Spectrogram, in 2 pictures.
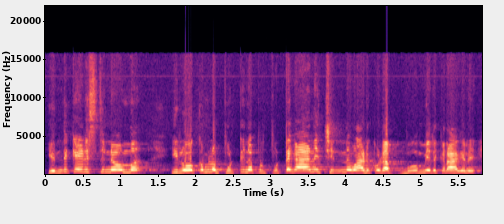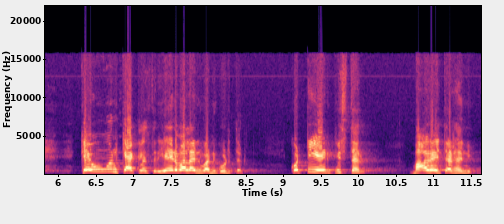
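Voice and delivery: high, loud impassioned sermon; fervent preaching. Real, not acted. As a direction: plead loudly with the listeners. (ఉద్వేగంగా బిగ్గరగా బోధించడం)

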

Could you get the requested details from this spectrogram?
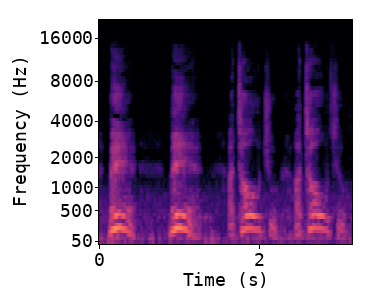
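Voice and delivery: high-pitched, punchy retold rant; loud first words, then insistent; heated scolding. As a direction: act out an angry son. Son rants at fallen mother.

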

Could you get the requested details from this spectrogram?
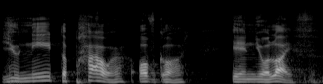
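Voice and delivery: usual speaking voice

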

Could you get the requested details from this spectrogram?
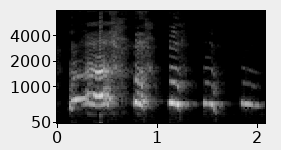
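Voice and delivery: high hammed-up boo-hoo wail; theatrical loud crying; loud sobbing. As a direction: bawl in loud, high bursts. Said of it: "Sobbing loudly".

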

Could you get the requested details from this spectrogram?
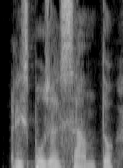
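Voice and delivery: usual speaking voice

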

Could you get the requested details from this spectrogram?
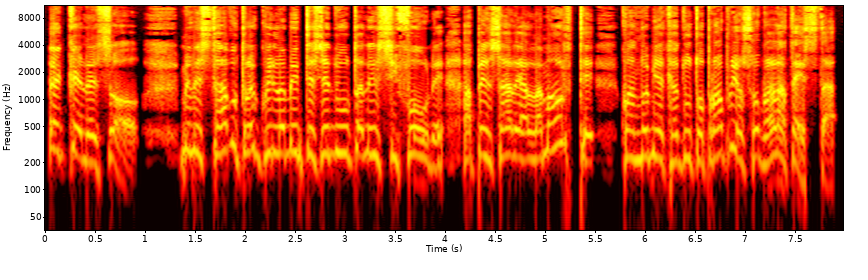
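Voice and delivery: a self-pitying ghost telling her grievance. Acted. Ghost girl explaining to Harry how the book fell, high sulky whine.

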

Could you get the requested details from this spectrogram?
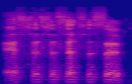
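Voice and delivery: "S, S, S" as soft lisped hissing; mock lisp. Friend making fun of another's speech, "S" repeated with a mock lisp. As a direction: imitate a lisp on each quiet "S".

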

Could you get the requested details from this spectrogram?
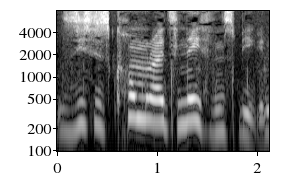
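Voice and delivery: put-on Russian accent. Vlogger introduces himself as Comrade Nathan, Russian accent. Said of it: "my Russian accent".

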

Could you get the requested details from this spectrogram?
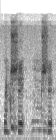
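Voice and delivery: stutters through the phrase, repeating first syllables; stammering jailer. Acted. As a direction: get stuck on every word before it comes out. Jailer stammers each word. (jąkanie, powtarzane pierwsze sylaby)

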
